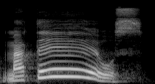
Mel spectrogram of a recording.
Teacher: Descobriram qual é a sílaba mais forte? Então, é o teus, porque é a sílaba que a gente demora mais quando a gente chama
